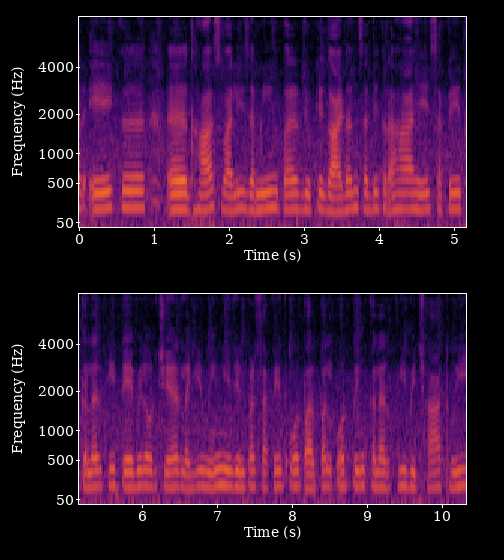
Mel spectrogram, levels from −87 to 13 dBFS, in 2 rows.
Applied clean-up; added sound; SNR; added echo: none; none; none; none.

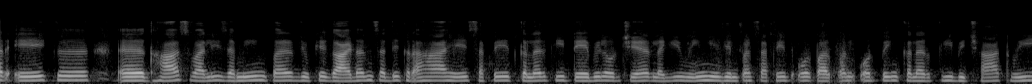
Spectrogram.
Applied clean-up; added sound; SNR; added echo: neural separator model SepFormer DNS4.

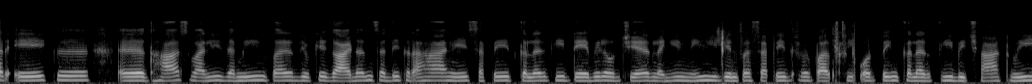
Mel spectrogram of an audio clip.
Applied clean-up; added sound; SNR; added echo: neural diffusion model UNIVERSE++.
